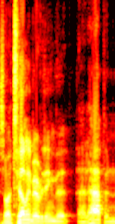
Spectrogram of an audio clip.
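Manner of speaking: normal talking voice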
